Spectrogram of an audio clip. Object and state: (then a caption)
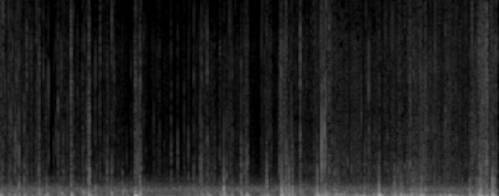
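Crinkled plastic bag. A thin, empty black plastic bag is crinkled and rubbed between both hands, giving a steady, dense crackling rustle. Sharp louder pops break through now and then, and most of the energy sits low and muffled.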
